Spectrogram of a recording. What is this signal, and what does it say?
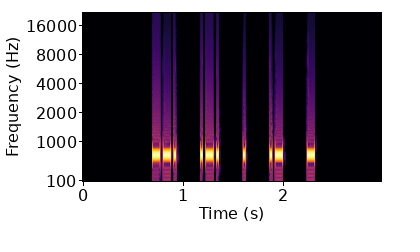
Morse code, heard as a keyed tone, about 47 wpm, spaced as for 26 wpm, 700 Hz. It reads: GREAT
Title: 3x Character Spacing - Top 300 Words - 45wpm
